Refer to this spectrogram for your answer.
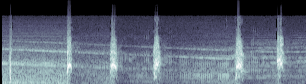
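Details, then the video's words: Beckett the dog making crazy noises: short, sharp barks spaced roughly a second apart, five or six in a row, over a steady two-tone wail of a siren sliding slowly downward. "beckett makes crazy noises"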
